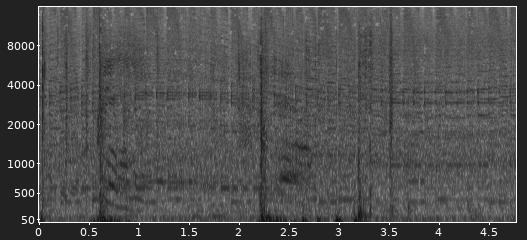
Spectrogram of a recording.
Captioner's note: kicks thudding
